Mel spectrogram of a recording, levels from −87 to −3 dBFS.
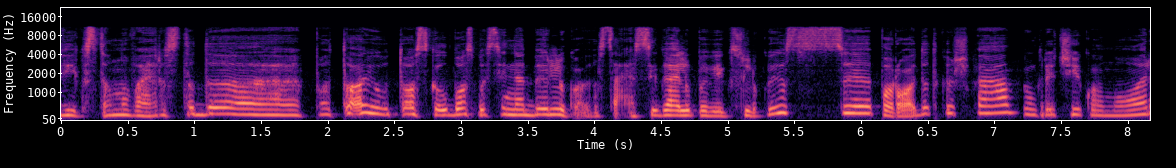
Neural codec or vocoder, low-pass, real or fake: none; 10.8 kHz; real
